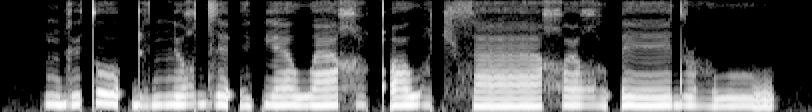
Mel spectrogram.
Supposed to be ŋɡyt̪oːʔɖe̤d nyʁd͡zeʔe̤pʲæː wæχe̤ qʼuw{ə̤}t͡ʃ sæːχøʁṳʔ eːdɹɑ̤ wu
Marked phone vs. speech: incorrect: ɑ̤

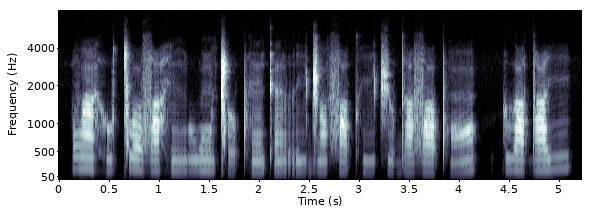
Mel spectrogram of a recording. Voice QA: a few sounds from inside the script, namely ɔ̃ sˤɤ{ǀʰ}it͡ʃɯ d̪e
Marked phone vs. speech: incorrect: t̪ʰ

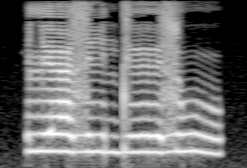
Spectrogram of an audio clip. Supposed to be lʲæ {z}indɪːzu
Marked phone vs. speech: correct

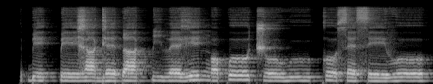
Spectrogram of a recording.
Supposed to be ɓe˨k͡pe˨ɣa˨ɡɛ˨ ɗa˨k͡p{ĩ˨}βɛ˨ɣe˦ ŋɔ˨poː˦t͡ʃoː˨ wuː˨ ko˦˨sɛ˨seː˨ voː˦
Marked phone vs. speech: incorrect: i˨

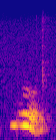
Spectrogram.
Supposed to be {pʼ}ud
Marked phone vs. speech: incorrect: bʱ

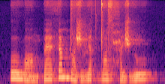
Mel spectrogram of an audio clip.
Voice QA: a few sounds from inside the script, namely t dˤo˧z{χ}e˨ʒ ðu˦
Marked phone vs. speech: incorrect: ħ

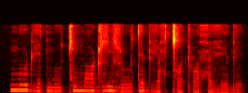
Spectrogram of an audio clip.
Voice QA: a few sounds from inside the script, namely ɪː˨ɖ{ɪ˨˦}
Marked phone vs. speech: incorrect: ɪ˨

